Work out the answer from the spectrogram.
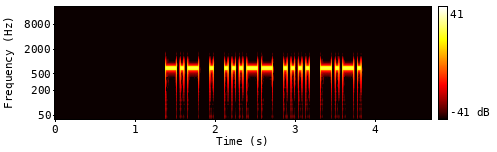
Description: Morse code, heard as a keyed tone, about 25 wpm, 700 Hz. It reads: KE3HC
